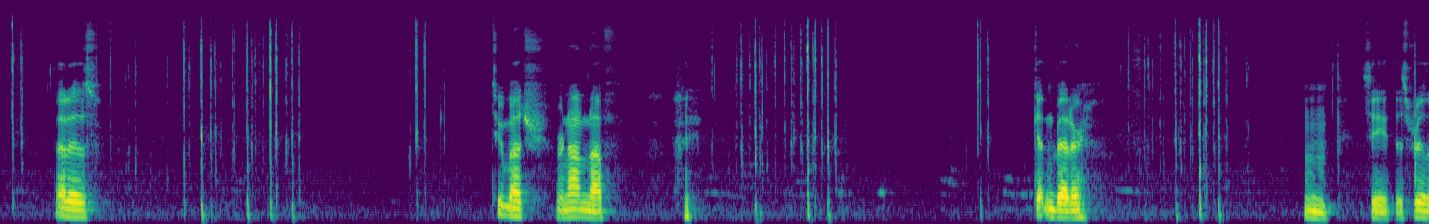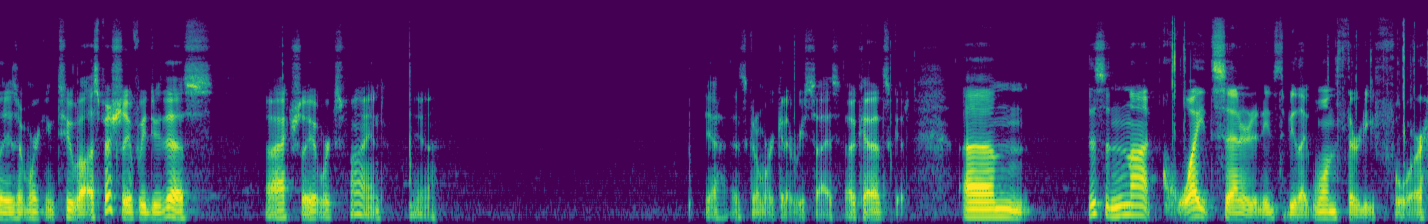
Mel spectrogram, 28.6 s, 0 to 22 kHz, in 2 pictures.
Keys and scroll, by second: 0.3 super+Tab, 2.5 super+s, 2.8 super+Tab, 2.9 super+r, 4.2 super+Tab, 7.9 super+s, 8.2 super+r, 9.9 super+Tab, 11.9 super+s, 12.1 super+Tab, 12.2 super+r, 26.1 super+Tab, 28.0 super+s, 28.5 super+Tab.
